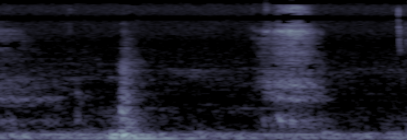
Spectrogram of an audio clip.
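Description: Quiet handling of a thick deck of oracle cards: a soft tap a little past half a second in, then a brief soft rustle.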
